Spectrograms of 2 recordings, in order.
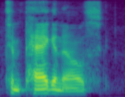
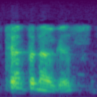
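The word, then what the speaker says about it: Timpanogos: Oh, well, first of all, you did butcher the name, guys. – Yes. That's why I'm a writer, not a professional audio person. – It's Timpaganos.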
